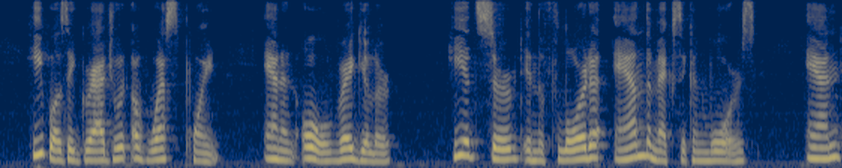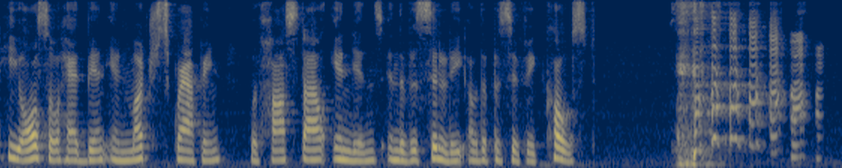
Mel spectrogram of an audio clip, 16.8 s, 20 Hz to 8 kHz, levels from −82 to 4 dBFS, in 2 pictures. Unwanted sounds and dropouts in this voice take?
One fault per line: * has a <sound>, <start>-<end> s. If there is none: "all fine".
* has a laugh, 15.1-16.7 s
